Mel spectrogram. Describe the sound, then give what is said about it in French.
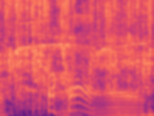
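A steady wash of studio-audience clapping at the opening of the show Les Sondiers runs throughout, with a loud sustained voice holding and bending a pitch over it, like a cheer or exclamation riding on the applause. “Et ce soir, je laisse les applaudissements un petit peu plus longtemps parce que, eh oui, ce soir, euh, c'est vraiment moi qui présente l'émission.”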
